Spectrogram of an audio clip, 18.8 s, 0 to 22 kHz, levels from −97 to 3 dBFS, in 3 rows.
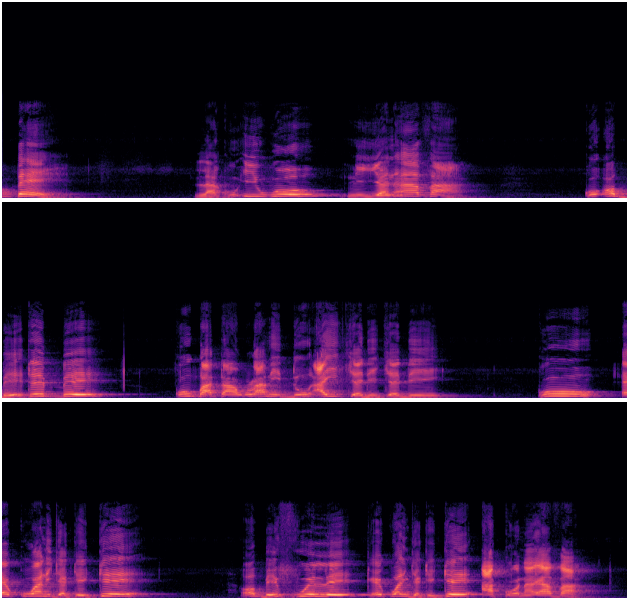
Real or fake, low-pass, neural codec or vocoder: real; 10.8 kHz; none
